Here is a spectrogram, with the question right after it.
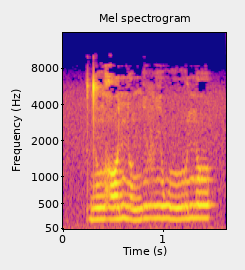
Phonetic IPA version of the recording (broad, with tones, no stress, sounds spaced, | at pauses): d ũ˨ ɣ ɔ˨˦ ɲ o˨ ŋ i˦ β i˦ w uː˨˦ n o˦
